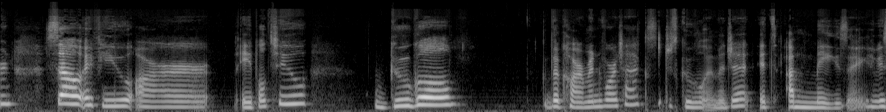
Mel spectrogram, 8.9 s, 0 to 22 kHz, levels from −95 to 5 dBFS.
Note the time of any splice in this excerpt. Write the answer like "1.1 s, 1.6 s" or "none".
none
